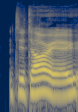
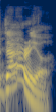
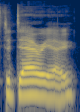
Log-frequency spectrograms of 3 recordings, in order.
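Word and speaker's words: D'Addario: much and so often not Dario it's to Dario the Dario Daddario yeah oh I don't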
